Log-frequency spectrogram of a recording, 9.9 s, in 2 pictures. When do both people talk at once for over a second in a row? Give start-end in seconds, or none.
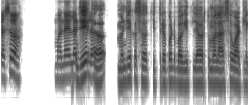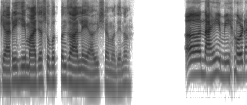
none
